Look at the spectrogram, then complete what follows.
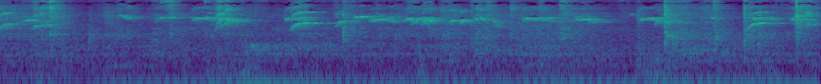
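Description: Domestic canaries chirping: a run of short, quick chirps, many rising in pitch, with a few light clicks as a plastic nest bowl is fitted into a wire cage.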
